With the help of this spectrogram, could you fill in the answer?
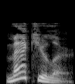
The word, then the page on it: macular: British English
